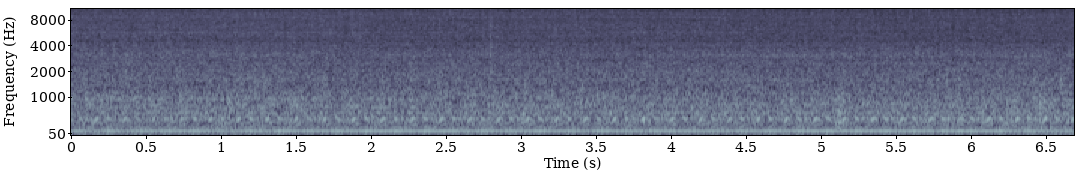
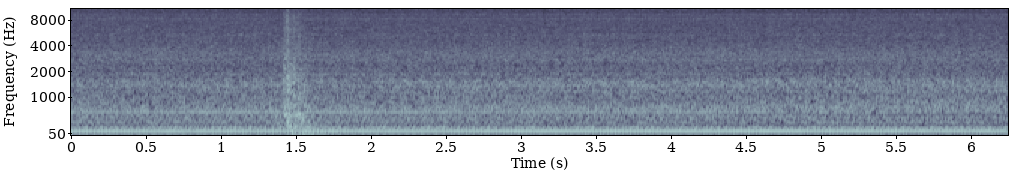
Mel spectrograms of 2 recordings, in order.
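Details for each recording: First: 1960 XK Ford Falcon, first start after 12 months sitting, not yet warm; low idle with an uneven, lumpy beat instead of a smooth run; owner suspects stale fuel in the tank — rough idle. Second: 1960 XK Ford Falcon on its first start in about 12 months: smooth, even low idle hum with one brief click early on, a healthy idle. Fuel was found dripping from the carburetor right after starting.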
